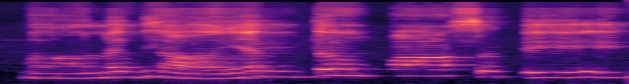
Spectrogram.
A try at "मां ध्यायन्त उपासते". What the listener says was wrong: मान नहीं, मान हलंत। मान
